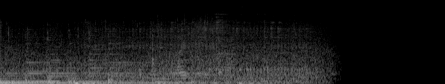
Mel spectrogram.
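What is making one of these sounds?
Water splashes against a moving boat's hull.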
